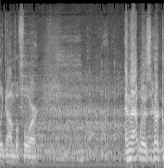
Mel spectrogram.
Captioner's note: audience laughing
